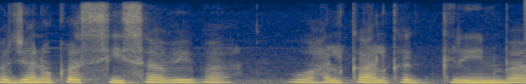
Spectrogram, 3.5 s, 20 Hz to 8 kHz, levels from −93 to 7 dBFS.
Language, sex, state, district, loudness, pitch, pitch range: Bhojpuri, female, Bihar, East Champaran, -15 LUFS, 220 Hz, 210-225 Hz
